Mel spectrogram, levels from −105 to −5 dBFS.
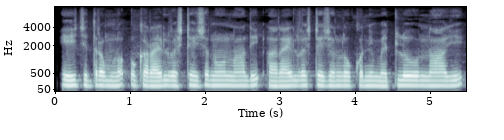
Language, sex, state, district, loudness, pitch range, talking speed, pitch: Telugu, male, Telangana, Mahabubabad, -16 LUFS, 130-140 Hz, 120 wpm, 135 Hz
